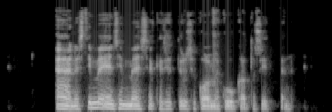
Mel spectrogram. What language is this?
Finnish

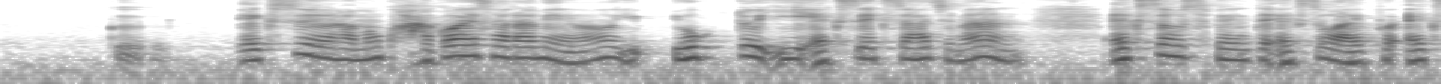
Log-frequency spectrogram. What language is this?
Korean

